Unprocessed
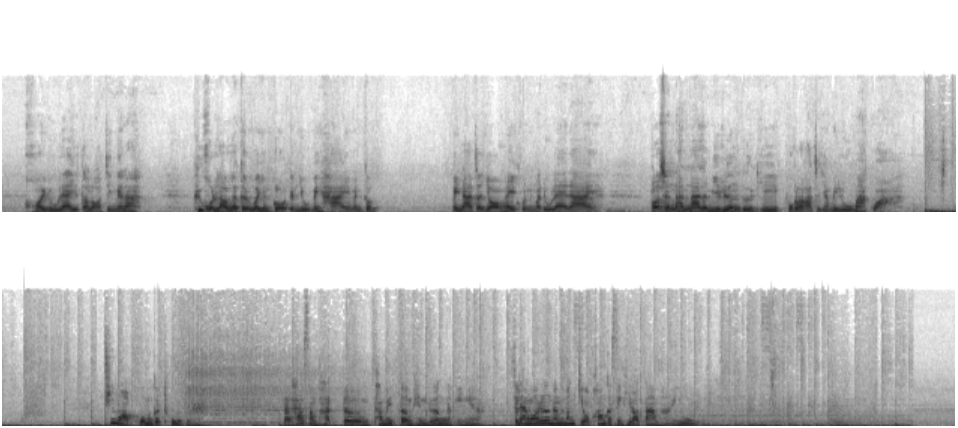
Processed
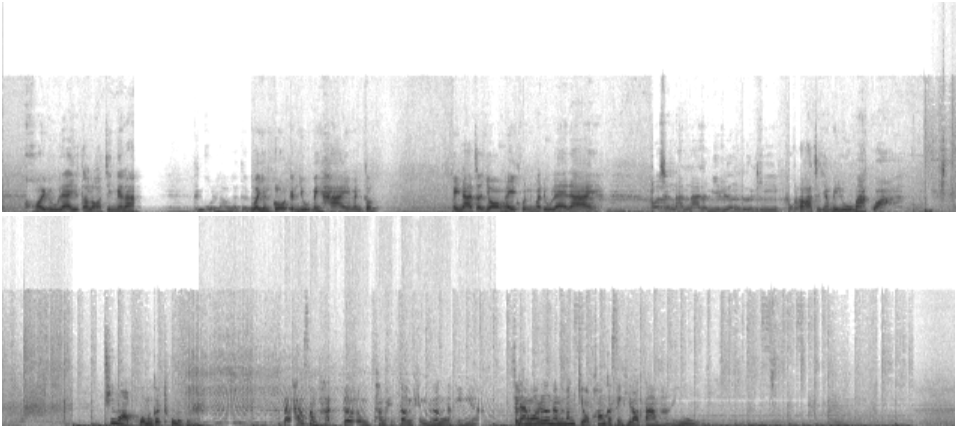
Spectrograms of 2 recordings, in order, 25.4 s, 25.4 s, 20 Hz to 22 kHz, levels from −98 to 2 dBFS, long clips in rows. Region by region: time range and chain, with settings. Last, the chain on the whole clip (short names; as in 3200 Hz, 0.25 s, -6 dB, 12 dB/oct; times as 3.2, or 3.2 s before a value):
1.75–3.32 EQ curve 130 Hz 0 dB, 540 Hz -11 dB, 810 Hz -24 dB + detuned doubles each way 19 cents
7.95–10.63 bell 1400 Hz +13 dB 0.3 oct + compressor 5:1, threshold -24 dBFS
12.38–13.65 HPF 490 Hz + sample leveller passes 1 + bell 2000 Hz +9 dB 0.82 oct
15.33–19.3 G.711 law mismatch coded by A + tape flanging out of phase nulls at 1.2 Hz, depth 3.8 ms
21.57–23.45 bell 1800 Hz -7 dB 1.9 oct + notch 2800 Hz, Q 7.4
whole clip: dynamic EQ 1900 Hz, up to +4 dB, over -30 dBFS, Q 0.84; upward compressor, threshold -24 dBFS; gain -7.5 dB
